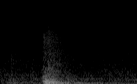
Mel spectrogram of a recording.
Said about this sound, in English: My wife trying to break down the door.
